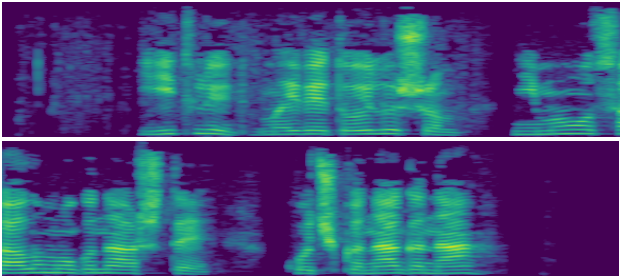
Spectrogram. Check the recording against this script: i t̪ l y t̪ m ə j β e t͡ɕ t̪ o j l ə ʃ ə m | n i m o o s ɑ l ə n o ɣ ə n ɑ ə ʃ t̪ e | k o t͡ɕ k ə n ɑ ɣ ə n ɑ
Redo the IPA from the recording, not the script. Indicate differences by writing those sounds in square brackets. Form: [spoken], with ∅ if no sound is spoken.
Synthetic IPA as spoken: i t̪ l y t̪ m ə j β e [∅] t̪ o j l ə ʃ ə m | n i m o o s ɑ l ə [m] o ɣ ə n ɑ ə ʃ t̪ e | k o t͡ɕ k ə n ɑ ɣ ə n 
